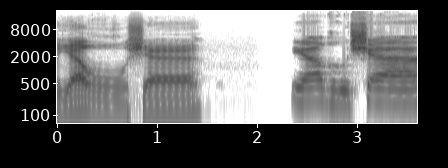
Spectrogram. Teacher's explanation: huruf gin itu bunyinya suaranya harus dialirkan ya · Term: gin sukun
